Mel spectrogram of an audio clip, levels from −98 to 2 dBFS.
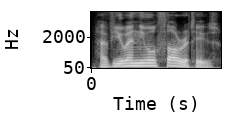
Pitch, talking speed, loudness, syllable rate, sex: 120 Hz, 185 wpm, -15 LUFS, 7.4 syllables/s, male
